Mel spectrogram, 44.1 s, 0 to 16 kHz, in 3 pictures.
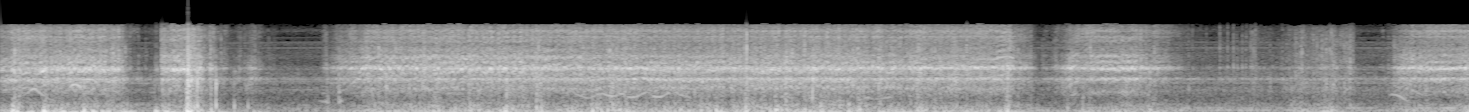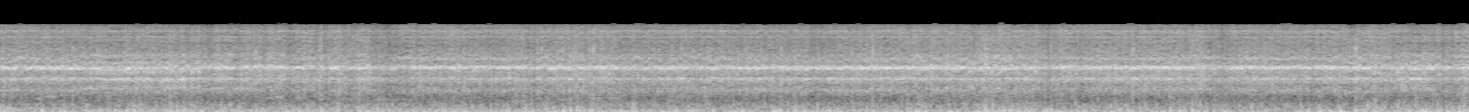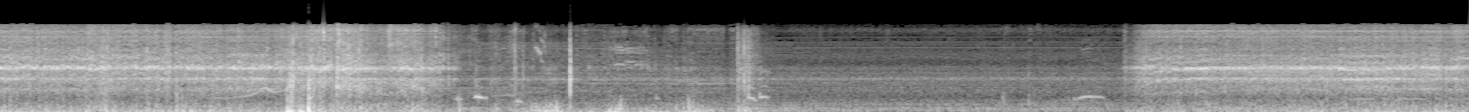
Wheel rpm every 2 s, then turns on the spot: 150, 50, 150, 170, 160, 90, 10, 130, 160, 160, 160, 160, 160, 160, 160, 170, 170, 10, 0, 0, 70, 160.
none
